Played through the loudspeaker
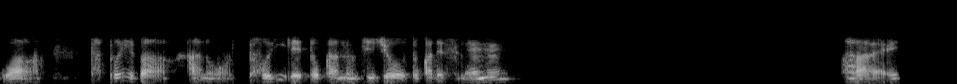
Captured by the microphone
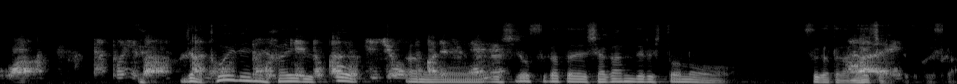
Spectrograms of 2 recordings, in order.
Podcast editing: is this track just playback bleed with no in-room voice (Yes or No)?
No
